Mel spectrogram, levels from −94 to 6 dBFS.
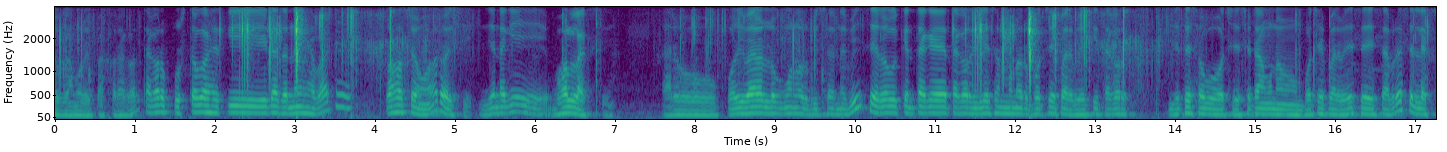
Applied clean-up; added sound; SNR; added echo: none; Crackle; 4 dB; none.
